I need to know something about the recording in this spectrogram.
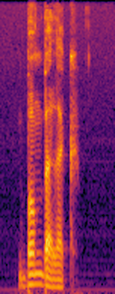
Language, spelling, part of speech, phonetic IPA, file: Polish, bąbelek, noun, [bɔ̃mˈbɛlɛk], Pl-bąbelek.ogg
